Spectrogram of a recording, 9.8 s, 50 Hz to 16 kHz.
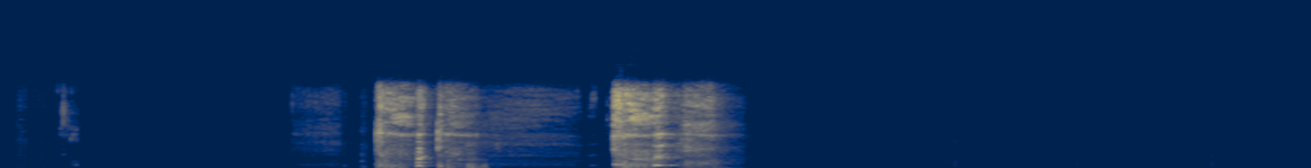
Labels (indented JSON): {
  "expert_labels": [
    {
      "quality": "good",
      "cough_type": "wet",
      "dyspnea": false,
      "wheezing": false,
      "stridor": false,
      "choking": false,
      "congestion": false,
      "nothing": true,
      "diagnosis": "lower respiratory tract infection",
      "severity": "mild"
    }
  ],
  "age": 35,
  "gender": "male",
  "respiratory_condition": false,
  "fever_muscle_pain": false,
  "status": "symptomatic"
}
